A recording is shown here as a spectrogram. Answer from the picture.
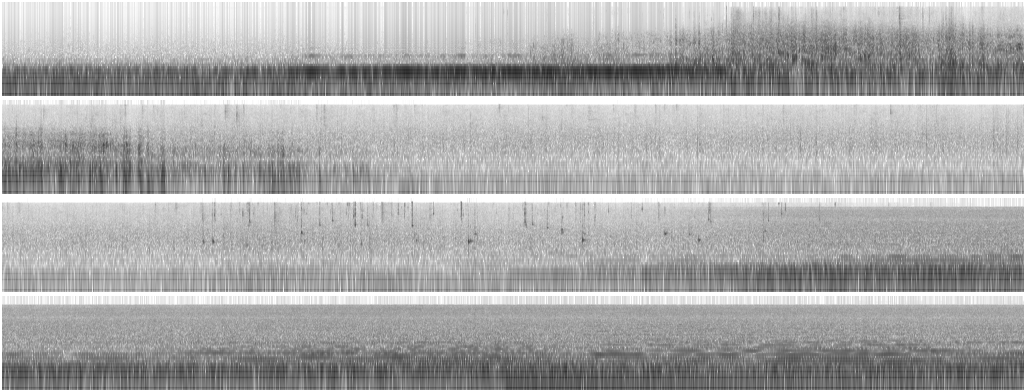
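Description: Thunder rumbling, swelling to a loud crash about five seconds in and rolling away into steady rain. About twenty seconds in, music with long held notes comes in over the rain.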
